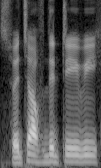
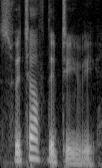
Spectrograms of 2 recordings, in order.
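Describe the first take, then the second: First: It is said in a forceful commanding tone. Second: It is said in a mild instructing tone. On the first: It is an order or command. "ಅದೇ tone change ಮಾಡಿ" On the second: It is a simple instruction. "Tone ನಾವು switch ಆಫ್ the T V is an instruction"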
